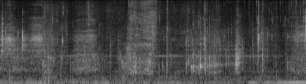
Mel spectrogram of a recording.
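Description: Two people eating braised pig's feet and rice with their hands: irregular chewing and biting with short mouth clicks.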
